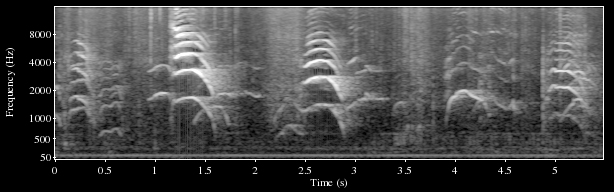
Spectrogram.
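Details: Indoors with Tota, a domestic cat, and her six young kittens: a handful of high, thin mews, arching up then down, come about once a second, with a faint low hum beneath.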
